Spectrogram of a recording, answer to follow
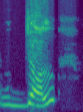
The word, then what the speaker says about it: উজ্জ্বল: না যেমন এইখানে উজ্জ্বল উদাহরণটা দেওয়া আছে বর্গীয় ঝটা যুক্তবর্ণ এখানে যুক্ত বর্ণের সাথে আমাদের বফলা রয়েছে সুতরাং এখান থেকে বফটি উঠে যাবে এবং অন উচ্চারিত মানে সাইলেন্স অবস্থায় থাকবে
